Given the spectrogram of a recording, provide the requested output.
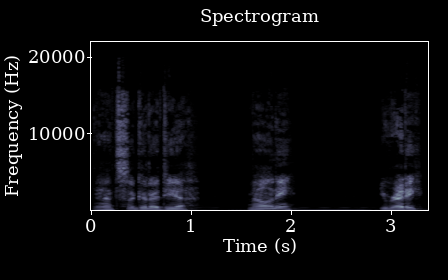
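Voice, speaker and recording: A man's voice: fairly low pitch, moderate pace, no echo, soft background music. A man playing a big, easygoing robot adventurer with a casual, protective manner in an audio drama. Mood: friendly. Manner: casual, calm, conversational.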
